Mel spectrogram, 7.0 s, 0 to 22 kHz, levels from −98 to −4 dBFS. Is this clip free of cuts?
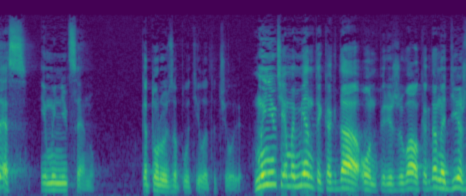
no; 4 cuts; at 1.0 s, 1.7 s, 3.7 s, 4.1 s

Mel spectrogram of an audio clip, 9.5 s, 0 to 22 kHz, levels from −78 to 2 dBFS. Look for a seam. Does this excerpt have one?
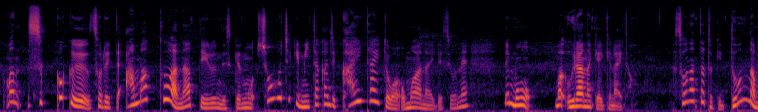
no; 0 cuts

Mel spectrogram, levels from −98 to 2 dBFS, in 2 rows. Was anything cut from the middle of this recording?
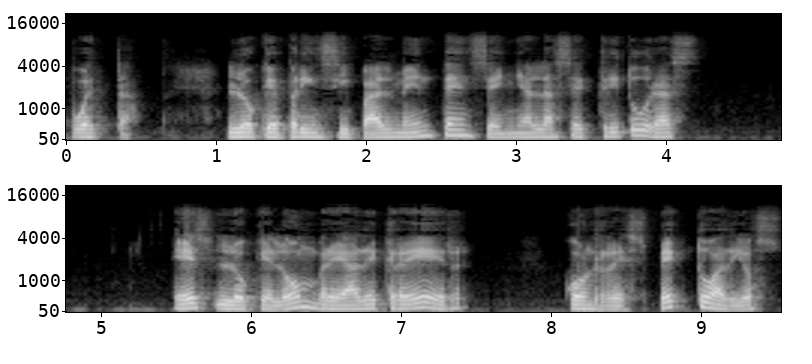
no; 0 cuts

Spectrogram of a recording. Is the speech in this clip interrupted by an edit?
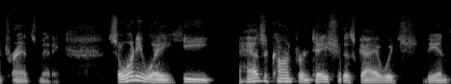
yes; 2 cuts; at 2.4 s, 3.4 s

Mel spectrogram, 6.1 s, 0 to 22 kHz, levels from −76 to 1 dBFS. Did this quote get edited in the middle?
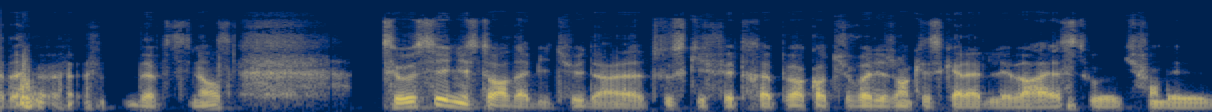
no; 0 cuts

